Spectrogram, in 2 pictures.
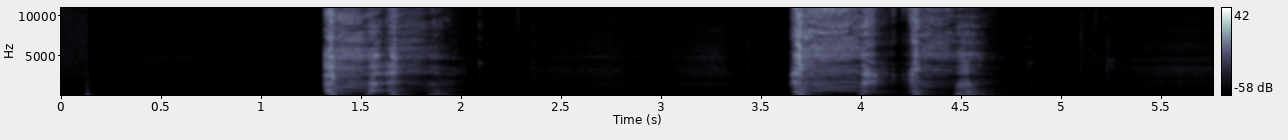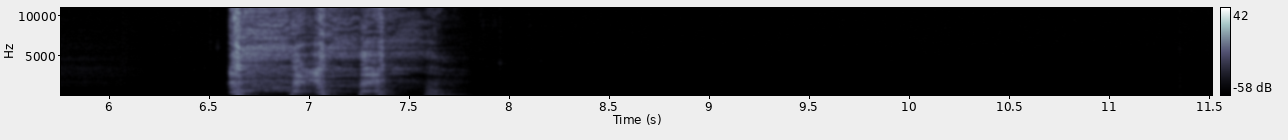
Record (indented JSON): {
  "three_cough_length": "11.5 s",
  "three_cough_amplitude": 8384,
  "three_cough_signal_mean_std_ratio": 0.29,
  "survey_phase": "alpha (2021-03-01 to 2021-08-12)",
  "age": "45-64",
  "gender": "Male",
  "wearing_mask": "No",
  "symptom_none": true,
  "smoker_status": "Ex-smoker",
  "respiratory_condition_asthma": false,
  "respiratory_condition_other": false,
  "recruitment_source": "REACT",
  "submission_delay": "2 days",
  "covid_test_result": "Negative",
  "covid_test_method": "RT-qPCR"
}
